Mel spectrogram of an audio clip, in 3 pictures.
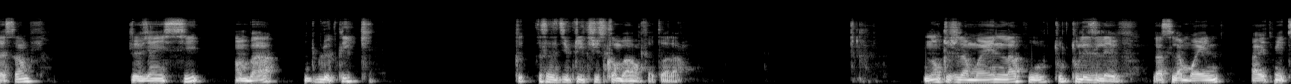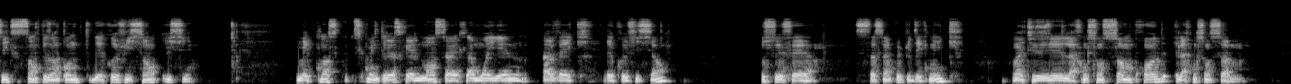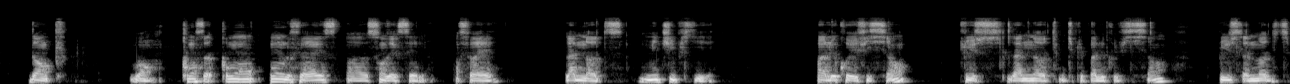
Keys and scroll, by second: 0.4 Tab, 10.6 Down.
